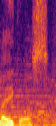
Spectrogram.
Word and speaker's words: Lagos: We got to see my home country of Nigeria in Lagos. That's right, it's pronounced Lagos, not Lagos, but Lagos.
